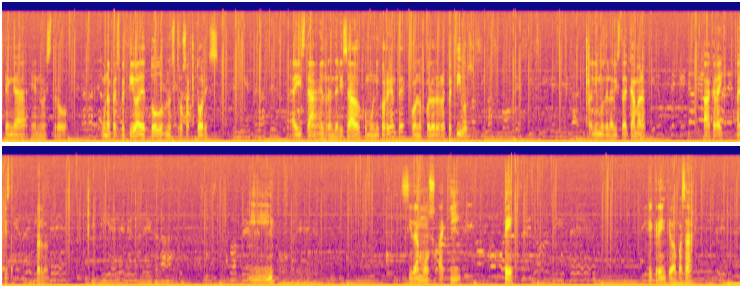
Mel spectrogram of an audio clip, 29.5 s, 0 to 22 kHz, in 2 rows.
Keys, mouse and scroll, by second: 3.8 F12, 9.3 Escape, 11.8 KP_0, 13.4-13.9 scroll up 2, 13.9-14.9 scroll down 2, 15.3 middle click, 16.2-17.2 scroll up 3, 17.7 shift+middle click, 18.9 middle click, 20.8-21.3 scroll up 1, 28.6 p.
